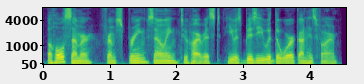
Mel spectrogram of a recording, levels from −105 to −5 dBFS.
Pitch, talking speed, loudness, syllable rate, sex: 100 Hz, 225 wpm, -17 LUFS, 5.2 syllables/s, male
